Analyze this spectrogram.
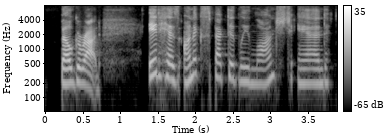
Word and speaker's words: Belgorod: The Belgorod or Belgorod? Belgorod.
